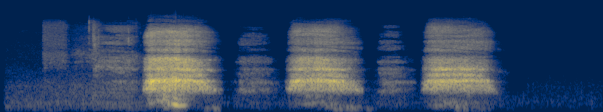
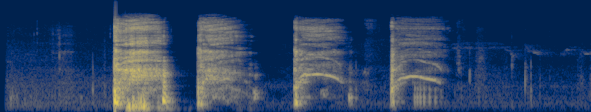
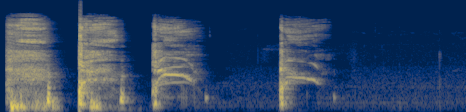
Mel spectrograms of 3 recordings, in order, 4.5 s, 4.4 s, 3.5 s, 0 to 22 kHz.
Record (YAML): exhalation_length: 4.5 s
exhalation_amplitude: 28930
exhalation_signal_mean_std_ratio: 0.46
three_cough_length: 4.4 s
three_cough_amplitude: 32767
three_cough_signal_mean_std_ratio: 0.34
cough_length: 3.5 s
cough_amplitude: 32768
cough_signal_mean_std_ratio: 0.42
survey_phase: beta (2021-08-13 to 2022-03-07)
age: 45-64
gender: Female
wearing_mask: 'Yes'
symptom_cough_any: true
symptom_new_continuous_cough: true
symptom_runny_or_blocked_nose: true
symptom_sore_throat: true
symptom_fatigue: true
symptom_headache: true
smoker_status: Never smoked
respiratory_condition_asthma: false
respiratory_condition_other: false
recruitment_source: Test and Trace
submission_delay: 0 days
covid_test_result: Positive
covid_test_method: LFT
